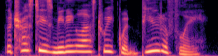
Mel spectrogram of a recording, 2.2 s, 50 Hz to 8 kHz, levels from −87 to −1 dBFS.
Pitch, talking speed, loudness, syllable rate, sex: 265 Hz, 190 wpm, -14 LUFS, 6.0 syllables/s, female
